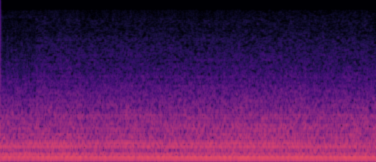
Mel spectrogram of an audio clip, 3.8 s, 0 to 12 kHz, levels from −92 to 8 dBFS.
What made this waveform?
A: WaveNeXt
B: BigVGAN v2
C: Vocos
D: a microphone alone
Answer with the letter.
D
